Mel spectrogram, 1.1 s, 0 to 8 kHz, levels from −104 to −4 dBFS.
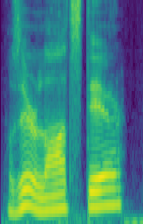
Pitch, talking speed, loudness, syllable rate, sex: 140 Hz, 225 wpm, -13 LUFS, 6.4 syllables/s, male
